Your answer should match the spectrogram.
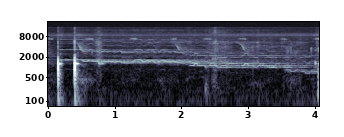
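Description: Two quick knocks of a stone pounder on a flat stone grinding slab (sil-batta) as camphor is crushed, then faint music with held tones that step slowly downward in pitch.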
